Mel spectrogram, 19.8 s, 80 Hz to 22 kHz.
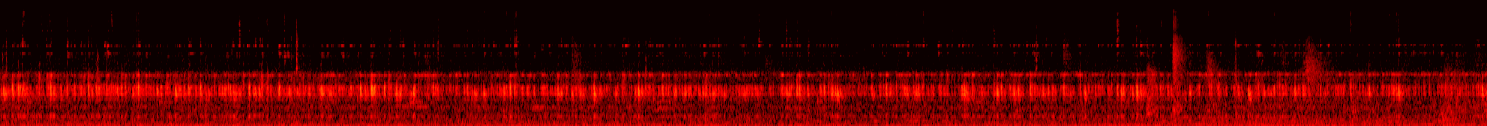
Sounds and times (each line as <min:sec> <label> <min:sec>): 0:00.0 coffee maker making coffee 0:19.8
